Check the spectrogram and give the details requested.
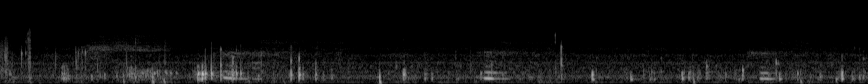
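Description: Irregular gurgles, squeaks and rumbles from the abdomen, with short pauses between them: active bowel sounds, stomach growling.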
